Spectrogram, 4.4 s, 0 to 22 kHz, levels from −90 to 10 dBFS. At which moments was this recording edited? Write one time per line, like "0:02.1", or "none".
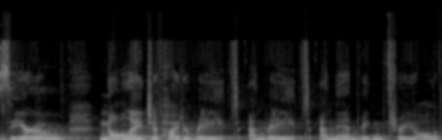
0:02.6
